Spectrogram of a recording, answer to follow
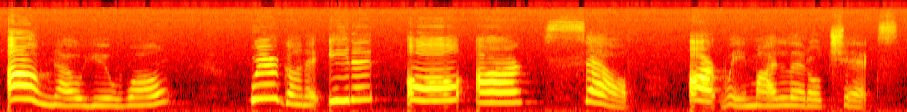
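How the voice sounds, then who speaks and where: A woman voicing a proud, bossy mother hen in a children's story, in a high sing-song way. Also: sing-song, extremely slow, vocal fry, fairly bright tone, heavily acted, poor audio. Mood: boastful.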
